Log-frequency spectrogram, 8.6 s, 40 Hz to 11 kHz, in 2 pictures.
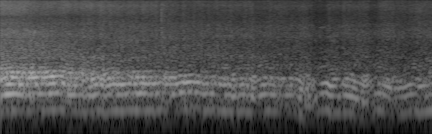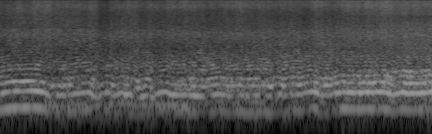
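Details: Litheli 13-inch cordless battery mower mulching very thick grass: motor hum sags in pitch and wavers for a few seconds, then recovers; straining under heavy load but still cutting.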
